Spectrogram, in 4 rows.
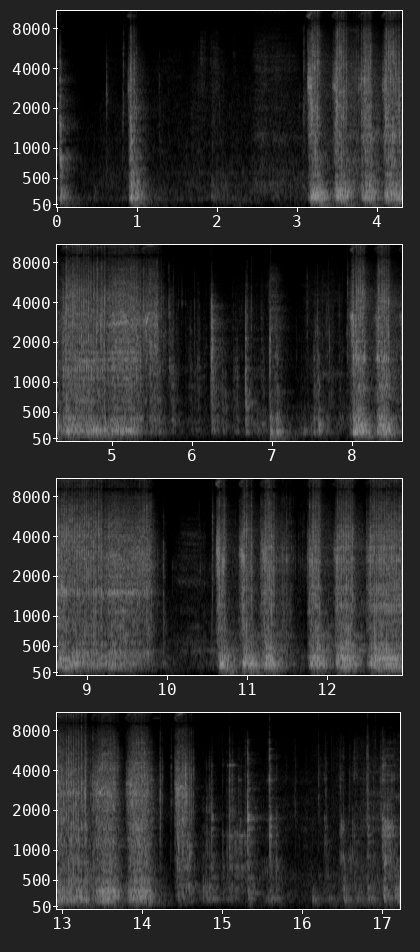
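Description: Axle bolts coming out of a Ford Fiesta ST150 body shell with a power tool, loud close bursts of rattling mechanical whirring lasting a second or two each, separated by short pauses and clicks.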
